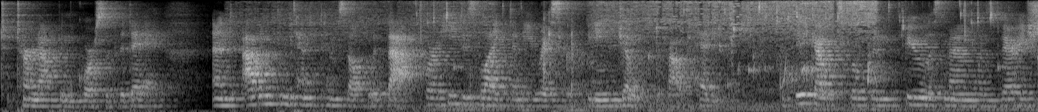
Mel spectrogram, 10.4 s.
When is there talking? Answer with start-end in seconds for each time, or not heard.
0.0-10.3.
